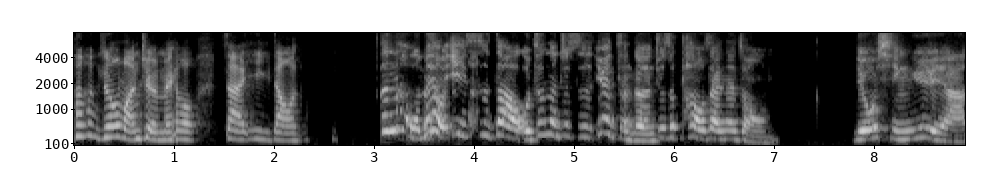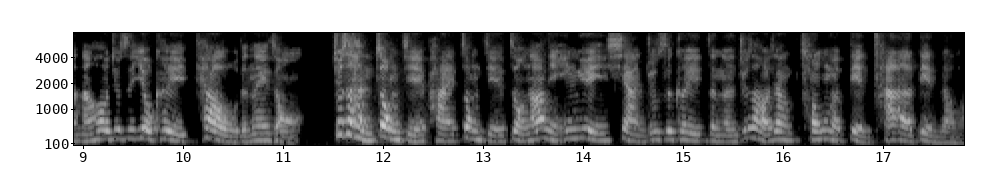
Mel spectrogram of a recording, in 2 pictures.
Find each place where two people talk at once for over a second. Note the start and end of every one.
none

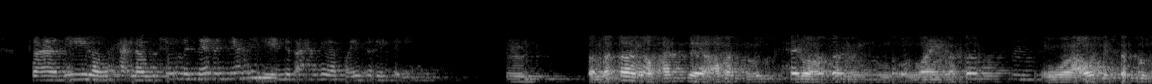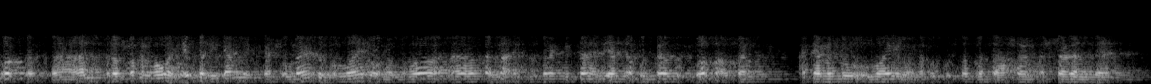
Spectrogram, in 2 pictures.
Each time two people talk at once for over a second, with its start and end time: none

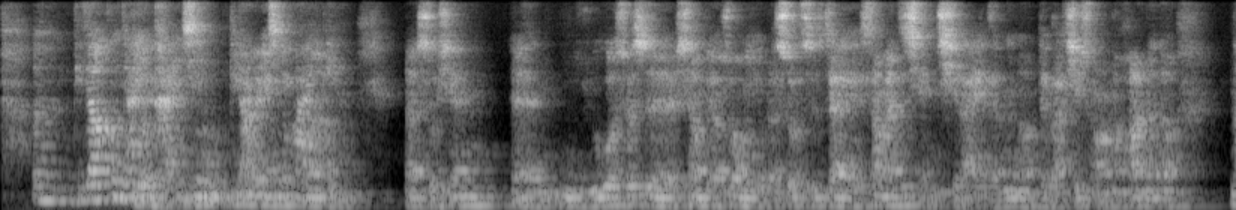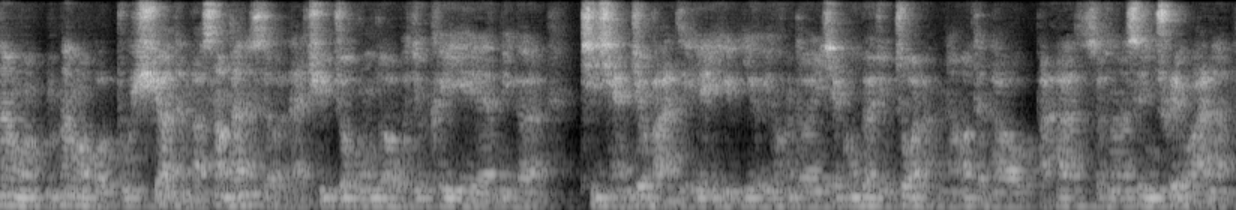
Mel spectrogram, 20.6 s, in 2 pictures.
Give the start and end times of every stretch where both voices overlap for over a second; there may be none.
1.1-2.8

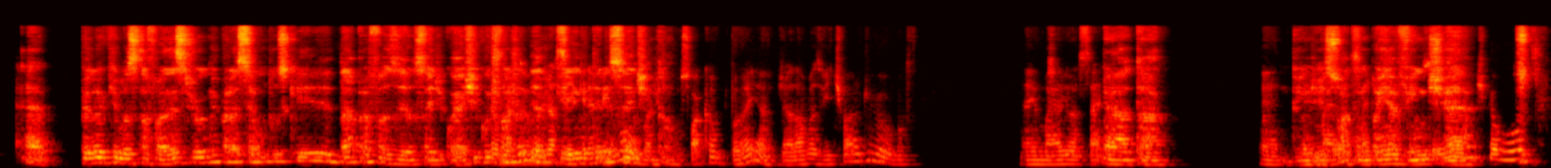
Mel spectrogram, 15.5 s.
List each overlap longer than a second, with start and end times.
4.9-6.8, 12.8-14.7

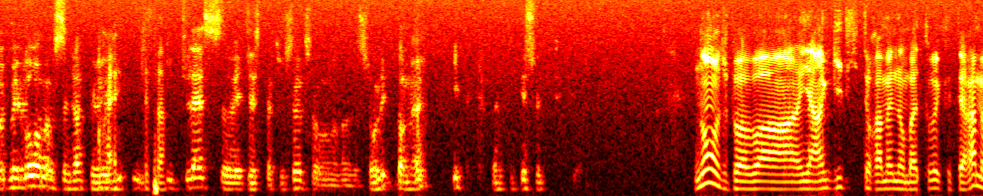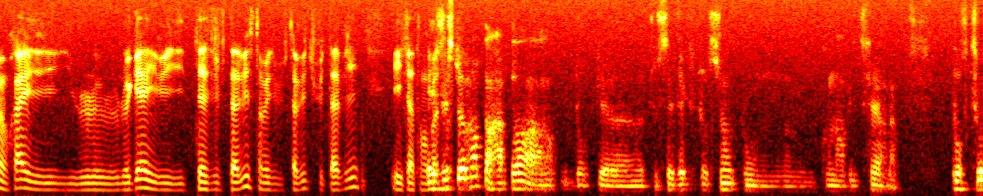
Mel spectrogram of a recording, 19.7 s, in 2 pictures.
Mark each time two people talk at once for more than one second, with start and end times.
none

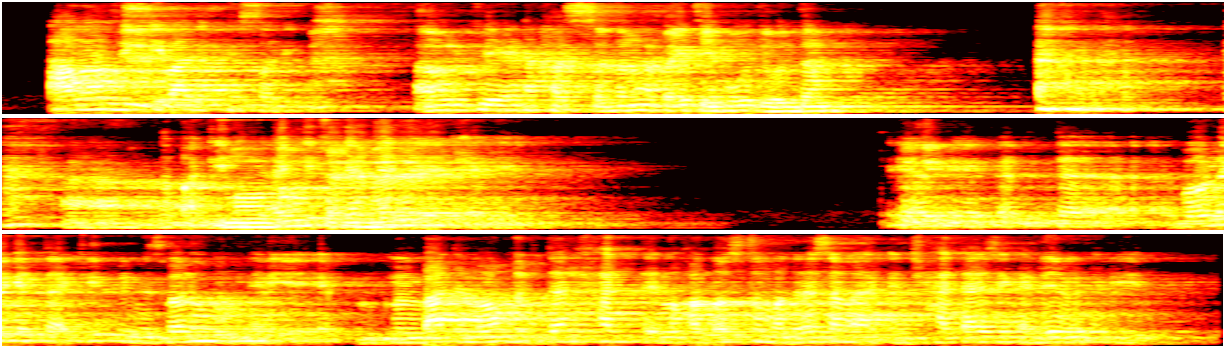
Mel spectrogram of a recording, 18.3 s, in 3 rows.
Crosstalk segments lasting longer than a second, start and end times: 6.9-8.2

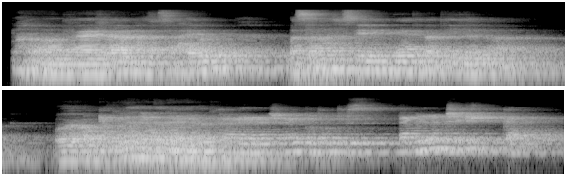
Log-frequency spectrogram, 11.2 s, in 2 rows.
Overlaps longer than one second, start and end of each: 6.6-7.8

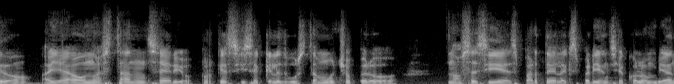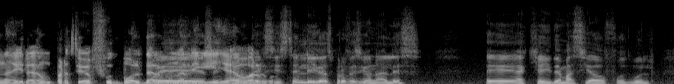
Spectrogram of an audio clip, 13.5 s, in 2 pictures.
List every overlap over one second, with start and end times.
8.3-9.5

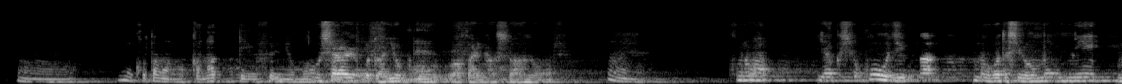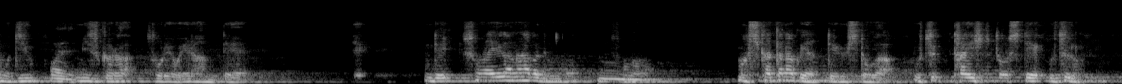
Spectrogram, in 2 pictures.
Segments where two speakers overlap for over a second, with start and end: 2.7-4.3

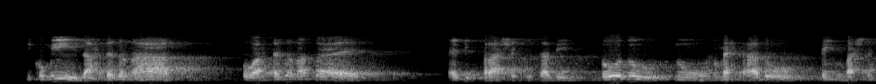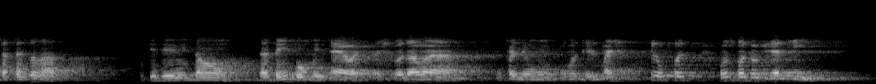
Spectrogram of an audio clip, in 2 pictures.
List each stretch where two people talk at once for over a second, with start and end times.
none

